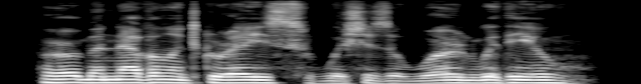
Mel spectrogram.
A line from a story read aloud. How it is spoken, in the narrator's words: the daemon said in a low, even tone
